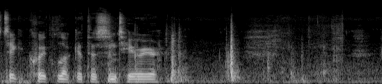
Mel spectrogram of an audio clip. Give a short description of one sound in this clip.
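A vehicle door clicks open.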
